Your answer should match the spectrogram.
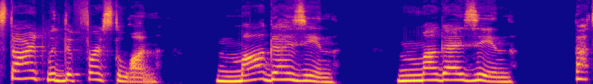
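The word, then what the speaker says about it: магазин: Can you pronounce it the Russian way? Magazine.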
